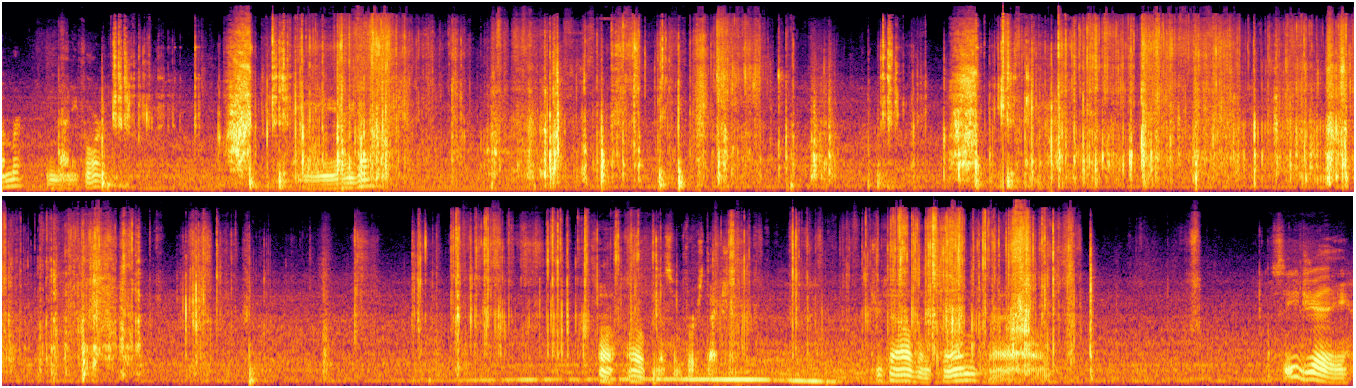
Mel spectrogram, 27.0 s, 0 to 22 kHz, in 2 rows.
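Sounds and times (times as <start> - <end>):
shrink-wrap tearing and crinkling: 1.2 - 8.1, 8.9 - 16.0, 17.6 - 24.4.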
